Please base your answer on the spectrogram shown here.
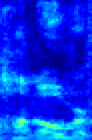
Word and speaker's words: hungover: The word hungover, hungover, will stress the second syllable, hungover. Hangover stresses the first, but hungover stresses the second.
